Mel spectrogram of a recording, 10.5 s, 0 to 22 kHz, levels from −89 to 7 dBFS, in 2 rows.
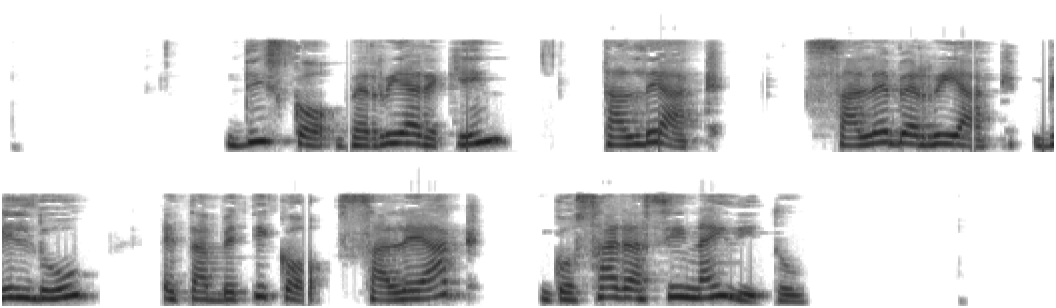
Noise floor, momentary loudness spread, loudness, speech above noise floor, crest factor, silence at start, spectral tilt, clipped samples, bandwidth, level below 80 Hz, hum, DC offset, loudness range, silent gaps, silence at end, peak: under -90 dBFS; 10 LU; -13 LUFS; over 78 dB; 14 dB; 1.1 s; -4 dB/octave; under 0.1%; 8 kHz; -54 dBFS; none; under 0.1%; 1 LU; 2.62-2.68 s, 2.83-2.99 s, 3.65-3.79 s, 3.93-3.99 s, 5.74-5.79 s, 5.95-6.05 s, 7.68-7.94 s; 1.25 s; 0 dBFS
